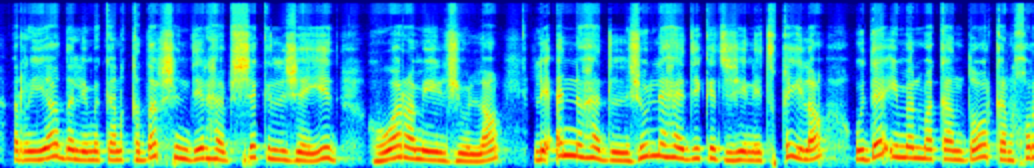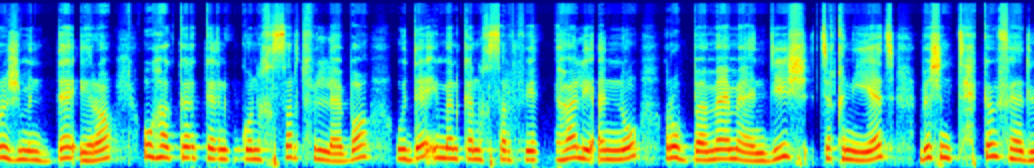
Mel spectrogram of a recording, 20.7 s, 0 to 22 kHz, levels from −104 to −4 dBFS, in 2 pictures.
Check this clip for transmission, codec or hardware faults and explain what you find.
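Four network-timing faults affect the speech in the second half of the clip. All of them come from packets arriving off schedule. Only the speed-up removes audio.

From 12.21 to 12.69 s there are repeated stalls, a stutter. The jitter buffer ran dry four times in under half a second. Each time the receiver kept the last sound going until fresh packets came in. About 180 ms was filled this way, roughly 37% of that stretch. The longest gap was 70 ms. The speech drags and catches. Nothing is lost, but the flow breaks up.

From 15.47 to 15.53 s a short stall from a late packet holds one sound too long. The packet missed its slot, so the receiver stretched what it already had. It then resumed at the same point. About 40 ms was filled in, and the delay grew by the same 40 ms. The result is a brief held moment with a faint buzz or dip.

From 15.67 to 15.91 s there is a call audio freeze. The last sound carries on as a buzz or hiss that fades, for about 220 ms. 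It never drops to silence. Then the speech picks up exactly where it stopped. The likely cause is packets held up in transit, which emptied the buffer. The gap is inserted, not cut, so the delay rises by 220 ms and nothing is missing.

From 17.71 to 20.67 s a jitter buffer speed-up is at work. The buffer held more audio than its target. The receiver trimmed tiny pitch-period slices, again and again, to catch up. Around 150 ms was removed in total. The speech runs about 5% fast at unchanged pitch. It sounds slightly hurried.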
